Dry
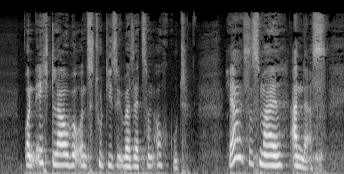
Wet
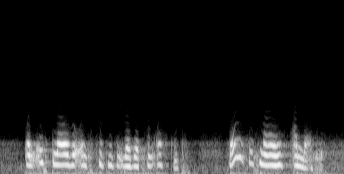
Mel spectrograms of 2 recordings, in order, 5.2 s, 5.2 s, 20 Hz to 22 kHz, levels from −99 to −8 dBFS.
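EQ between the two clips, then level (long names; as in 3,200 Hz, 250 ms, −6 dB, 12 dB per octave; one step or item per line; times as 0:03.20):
Chebyshev low-pass with heavy ripple 730 Hz, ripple 6 dB
+6.5 dB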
